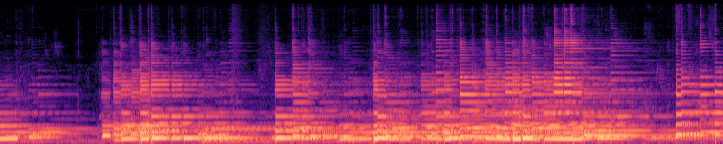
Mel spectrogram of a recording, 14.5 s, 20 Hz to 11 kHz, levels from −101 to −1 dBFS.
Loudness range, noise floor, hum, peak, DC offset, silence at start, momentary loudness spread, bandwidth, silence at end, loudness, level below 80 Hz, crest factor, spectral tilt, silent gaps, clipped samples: 4 LU; -42 dBFS; none; -4 dBFS; under 0.1%; 0 s; 13 LU; 5.6 kHz; 0 s; -20 LUFS; -46 dBFS; 16 dB; -9.5 dB/octave; none; under 0.1%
